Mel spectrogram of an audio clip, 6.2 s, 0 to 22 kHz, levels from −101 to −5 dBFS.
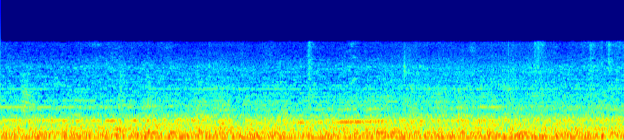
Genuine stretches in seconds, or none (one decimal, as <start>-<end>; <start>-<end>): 0.0-1.8; 2.6-3.8; 5.5-6.2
